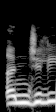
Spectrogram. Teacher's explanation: अंजलि में अ के ऊपर बिंदी है और फिर ज है। सहीकि ज च वर्ग से है तो वह बिंदी न्य का रूप ले लेगी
